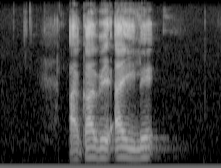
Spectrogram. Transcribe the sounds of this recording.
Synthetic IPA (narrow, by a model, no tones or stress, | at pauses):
akʼabɛʔaile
